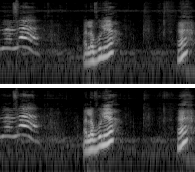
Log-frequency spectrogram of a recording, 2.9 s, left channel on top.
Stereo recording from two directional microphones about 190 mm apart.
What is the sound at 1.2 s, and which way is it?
A woman's voice, 25° right (ahead or behind).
